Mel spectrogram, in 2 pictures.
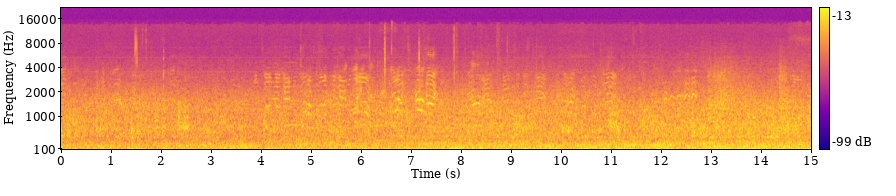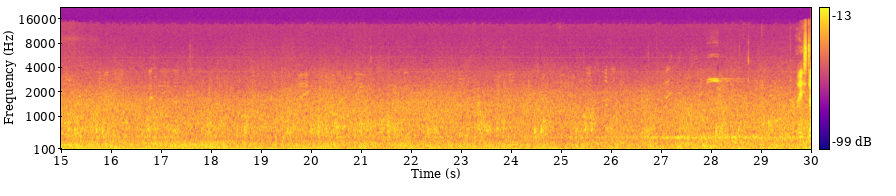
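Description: Open-air ambience at a soccer field: a steady low background rumble, with faint distant shouts from players on the pitch.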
